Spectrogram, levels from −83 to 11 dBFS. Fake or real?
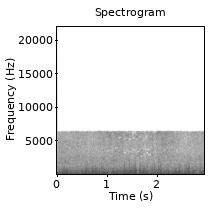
fake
